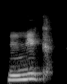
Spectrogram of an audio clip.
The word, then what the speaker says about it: Muniq: So if you are familiar with the, am I saying that correctly? Munique, M-U-N-I-Q. – Yeah, Munique. It is a Super Gut formula.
